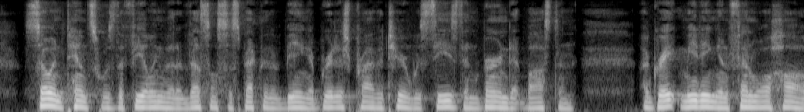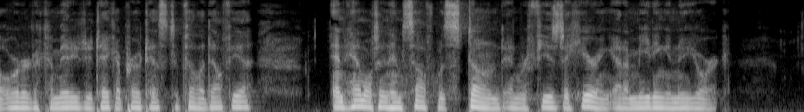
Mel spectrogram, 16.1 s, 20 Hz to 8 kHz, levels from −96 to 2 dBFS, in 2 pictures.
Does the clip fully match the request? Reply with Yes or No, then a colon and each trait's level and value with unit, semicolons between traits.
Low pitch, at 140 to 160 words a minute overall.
No: low, 105 Hz; average, 185 wpm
